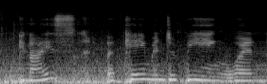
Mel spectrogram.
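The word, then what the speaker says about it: gneiss: see along the way it is a special type of nice with a silent g nice nice but came into being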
